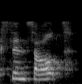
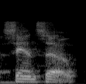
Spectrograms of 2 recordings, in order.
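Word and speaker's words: Cinsault: it they say like sin salt um yeah because yeah so it's a c-i-n-s-a-u-l-t yeah so one of those tricky french french words but it's pronounced uh sanso okay thanks yeah i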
